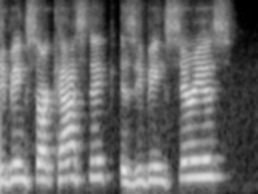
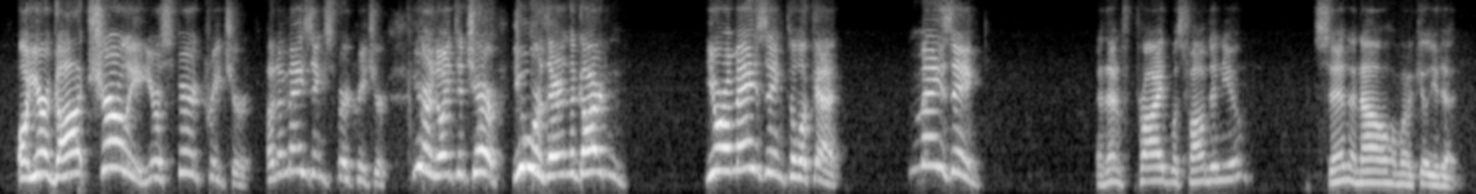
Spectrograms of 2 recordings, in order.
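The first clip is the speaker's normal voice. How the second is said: scornful, taunting, sarcastic voice with mock praise; 2 semitones higher than usual. Acting out god mocking someone called an anointed cherub: mocking voice of god. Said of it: "as opposed to mocking him?".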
